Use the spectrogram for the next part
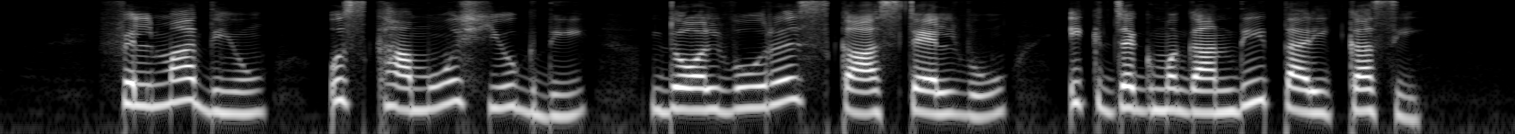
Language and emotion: Punjabi, neutral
